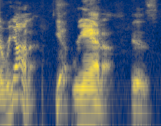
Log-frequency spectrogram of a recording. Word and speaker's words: Rihanna: Rihanna is how she prefers it to be pronounced. Is it really Rihanna? It is Rihanna.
